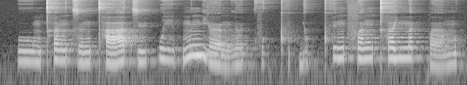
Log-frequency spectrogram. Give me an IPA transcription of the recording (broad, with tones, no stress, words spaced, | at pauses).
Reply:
uː˨mkʰɐ˧ŋt͡sɵ˨˧nt̪ʰaː˨˥ t͡syː˨˥t̚wiː˧p̚mɪ˥ŋjœː˨˩ŋ lɵ˨˥t̚ fʊ˨k̚pʰɪ˨k̚jʊ˧k̚pʰɪ˥ŋ fɐ˥ŋ kʰɐ˥jn̪ɐ˥k̚ pɐ˨˧m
